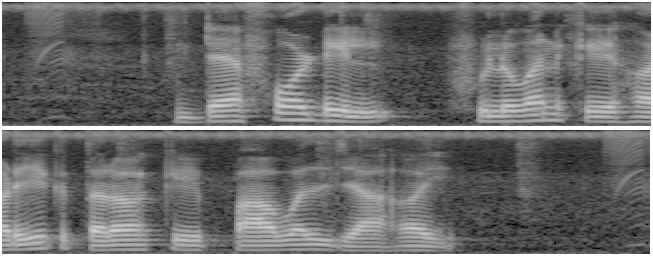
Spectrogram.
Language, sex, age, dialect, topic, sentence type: Magahi, male, 41-45, Western, agriculture, statement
